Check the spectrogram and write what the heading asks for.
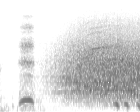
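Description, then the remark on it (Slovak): A brief vocal exclamation, then audience applause swells up and holds steady and loud, with a few short voiced calls rising over the clapping near the end. “Áno, poprosím potlesk.”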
